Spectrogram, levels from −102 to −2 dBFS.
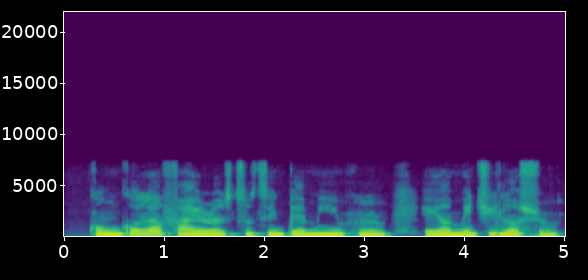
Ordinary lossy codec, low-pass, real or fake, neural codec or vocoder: none; 7.2 kHz; real; none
